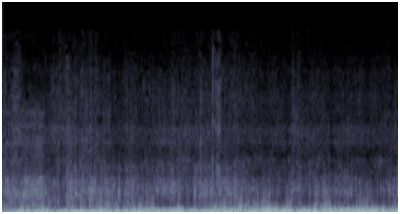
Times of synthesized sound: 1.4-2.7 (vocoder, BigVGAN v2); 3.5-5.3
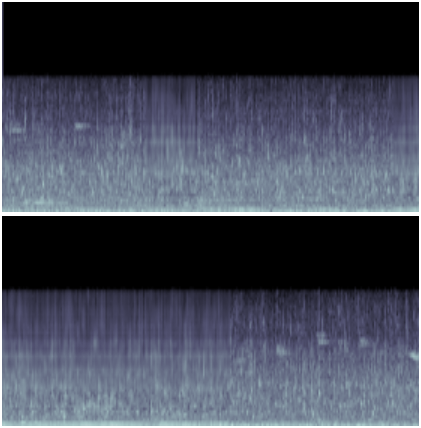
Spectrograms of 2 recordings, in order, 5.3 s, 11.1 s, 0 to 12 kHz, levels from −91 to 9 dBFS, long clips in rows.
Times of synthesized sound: 1.9-2.6 (vocoder, BigVGAN v2); 5.2-8.6

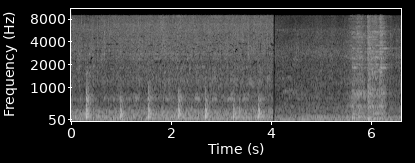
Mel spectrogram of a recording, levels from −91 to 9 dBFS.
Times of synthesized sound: none

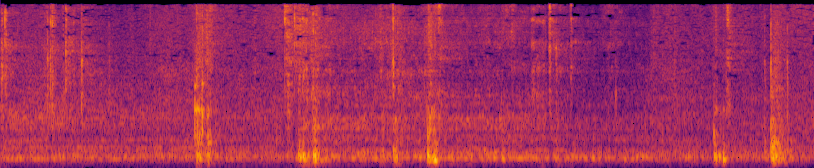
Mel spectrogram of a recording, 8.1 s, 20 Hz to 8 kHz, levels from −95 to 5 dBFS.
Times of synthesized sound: 3.0-6.5 (vocoder, HiFi-GAN)

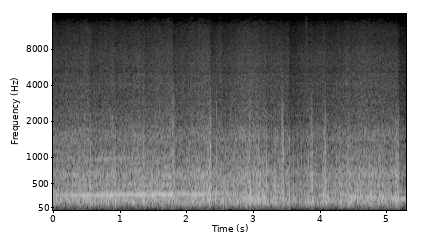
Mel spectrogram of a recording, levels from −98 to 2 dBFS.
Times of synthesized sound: 1.0-3.6 (vocoder, BigVGAN v2)

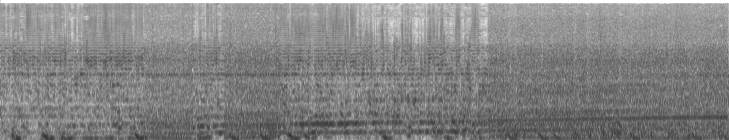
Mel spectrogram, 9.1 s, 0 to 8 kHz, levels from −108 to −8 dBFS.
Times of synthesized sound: 0.0-1.8 (vocoder, BigVGAN v2); 2.4-2.8; 3.5-6.1

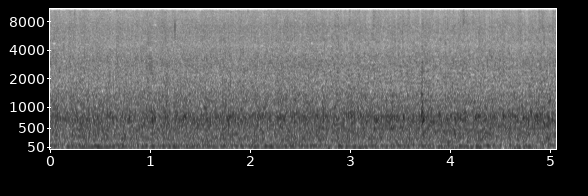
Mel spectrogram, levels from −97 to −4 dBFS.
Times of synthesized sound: 2.7-5.1 (vocoder, WaveNeXt)

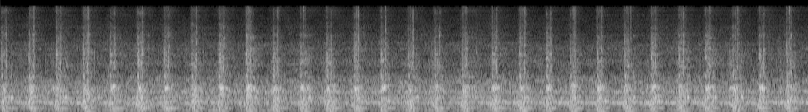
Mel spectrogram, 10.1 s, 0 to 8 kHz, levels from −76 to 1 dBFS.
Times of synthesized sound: 0.0-10.1 (codec, DAC)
